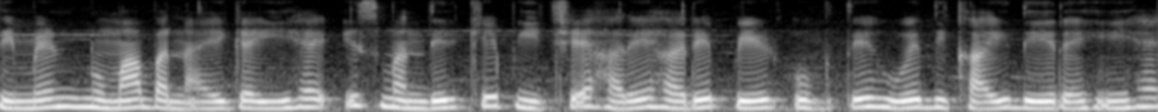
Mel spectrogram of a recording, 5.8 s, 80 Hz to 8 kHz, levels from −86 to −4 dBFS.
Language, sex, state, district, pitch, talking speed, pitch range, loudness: Hindi, female, Chhattisgarh, Sukma, 195 Hz, 185 wpm, 185-210 Hz, -13 LUFS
